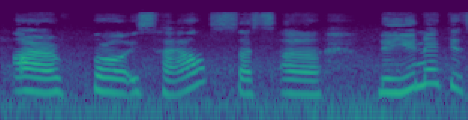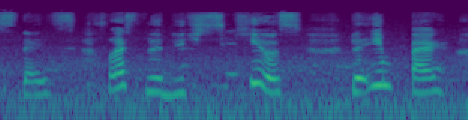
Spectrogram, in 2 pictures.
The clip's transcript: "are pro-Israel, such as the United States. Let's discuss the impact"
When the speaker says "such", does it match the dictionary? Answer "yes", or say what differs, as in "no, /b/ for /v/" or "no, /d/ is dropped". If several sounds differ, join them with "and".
no, /s/ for /tʃ/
